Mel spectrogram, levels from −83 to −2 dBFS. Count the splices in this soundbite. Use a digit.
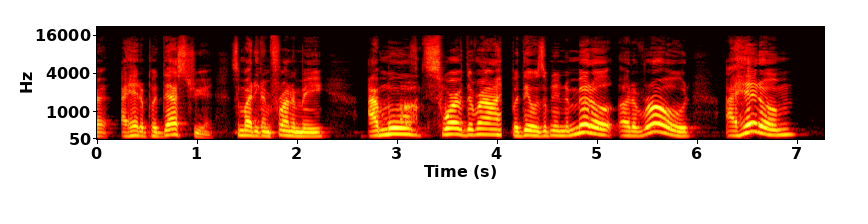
3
